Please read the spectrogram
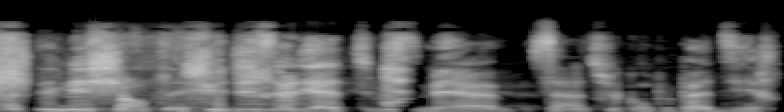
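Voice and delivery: laughing to tears through the words. Ending a talk with another speaker, unable to stop: crying with laughter. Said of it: "je suis en train de pleurer".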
